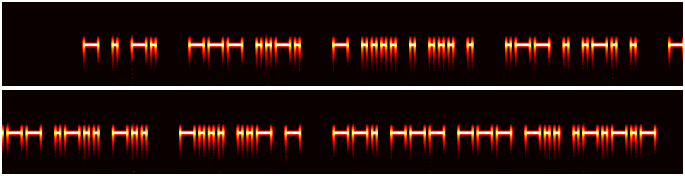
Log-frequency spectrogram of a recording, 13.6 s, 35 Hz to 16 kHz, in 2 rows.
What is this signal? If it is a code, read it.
Morse code, heard as a keyed tone, about 25 wpm, 700 Hz. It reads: TEN OF THESE WERE OLD BUT GOOD.
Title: Sentences from Top 1000 Words - Review Part 2 - 25wpm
